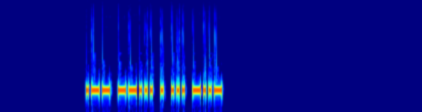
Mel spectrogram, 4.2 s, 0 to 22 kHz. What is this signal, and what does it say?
Morse code, heard as a keyed tone, about 46 wpm, 700 Hz. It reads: W7ESX
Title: USA Call Signs - 5 Characters - 45wpm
